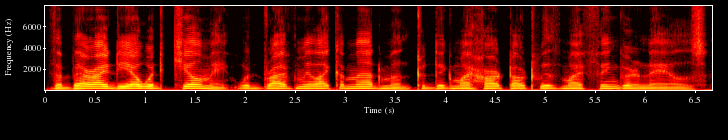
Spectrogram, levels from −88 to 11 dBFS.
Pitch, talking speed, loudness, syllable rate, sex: 150 Hz, 180 wpm, -17 LUFS, 4.0 syllables/s, male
